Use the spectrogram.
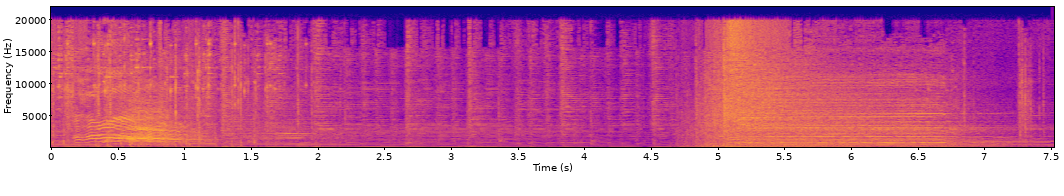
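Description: Hooves clatter in a fast galloping rhythm in The Witcher 3: Wild Hunt, opening with a horse's whinny and swelling louder again partway through, like a game soundtrack.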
